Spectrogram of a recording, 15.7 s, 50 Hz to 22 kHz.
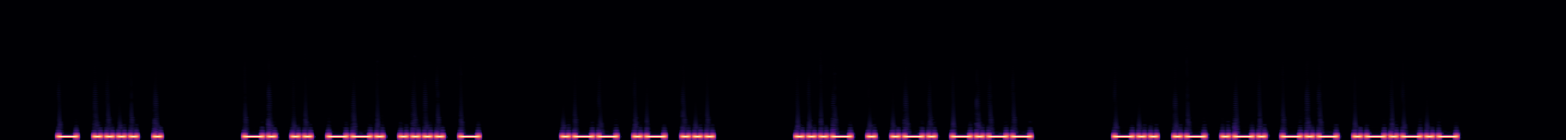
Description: Morse code, heard as a keyed tone, about 20 wpm, 700 Hz. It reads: THE NIGHT WAS VERY DARK.
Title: 2x Word-Spacing - Sentences from Top 500 Words - 20wpm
